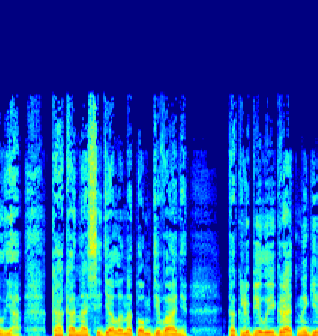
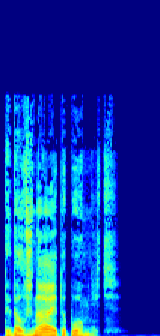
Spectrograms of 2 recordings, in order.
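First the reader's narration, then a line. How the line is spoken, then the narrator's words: Sung barely audibly. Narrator (Russian): я пропел еле слышно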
